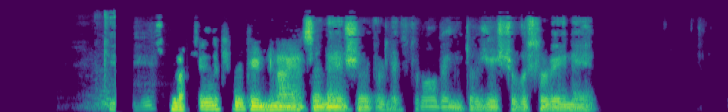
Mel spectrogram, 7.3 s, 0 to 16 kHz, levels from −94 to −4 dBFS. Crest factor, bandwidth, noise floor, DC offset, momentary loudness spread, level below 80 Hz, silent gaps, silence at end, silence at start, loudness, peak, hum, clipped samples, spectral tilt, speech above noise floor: 20 dB; 11 kHz; -48 dBFS; under 0.1%; 17 LU; -42 dBFS; 1.26-1.32 s; 1.35 s; 1 s; -20 LUFS; -2 dBFS; none; under 0.1%; -4.5 dB/octave; 28 dB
